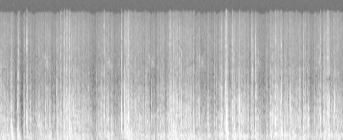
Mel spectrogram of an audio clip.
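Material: Straw.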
